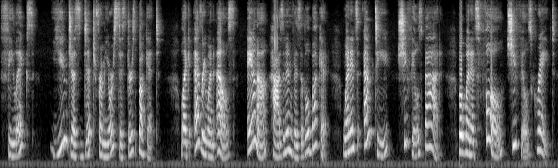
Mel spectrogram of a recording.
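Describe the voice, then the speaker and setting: A gently instructive old grandfather from a picture book, voiced by a woman. The sped-up chipmunk effect leaves him extremely high and animated. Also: a little slow, exaggerated voice. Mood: gently chiding. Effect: sped-up chipmunk pitch shift.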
